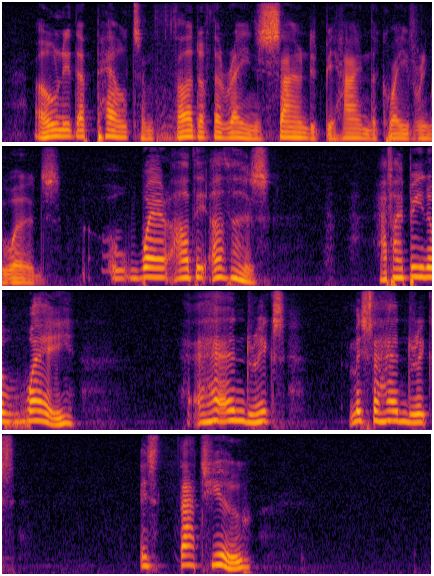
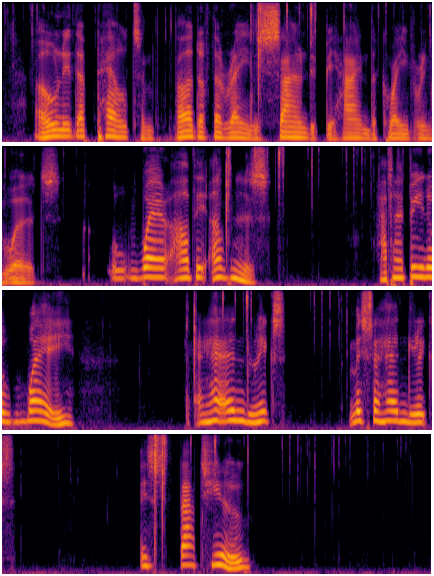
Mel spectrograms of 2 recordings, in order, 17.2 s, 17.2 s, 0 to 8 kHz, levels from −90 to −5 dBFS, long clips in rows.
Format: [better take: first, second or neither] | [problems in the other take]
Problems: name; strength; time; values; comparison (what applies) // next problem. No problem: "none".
first | noise reduction (neural diffusion model UNIVERSE++)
